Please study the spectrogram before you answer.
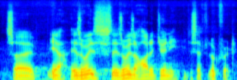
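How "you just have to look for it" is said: normal talking voice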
